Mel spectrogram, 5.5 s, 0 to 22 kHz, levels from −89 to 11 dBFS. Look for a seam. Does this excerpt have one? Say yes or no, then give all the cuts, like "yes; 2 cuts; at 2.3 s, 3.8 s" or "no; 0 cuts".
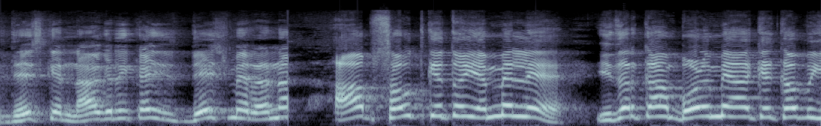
yes; 1 cut; at 1.9 s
